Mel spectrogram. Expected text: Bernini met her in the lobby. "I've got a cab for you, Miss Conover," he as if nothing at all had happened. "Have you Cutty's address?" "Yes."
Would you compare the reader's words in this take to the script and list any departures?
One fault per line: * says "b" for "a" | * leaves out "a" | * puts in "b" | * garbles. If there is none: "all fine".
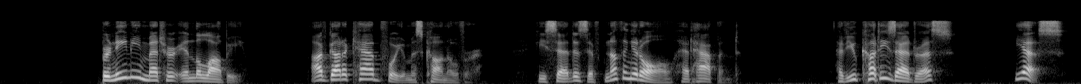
* puts in "said"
